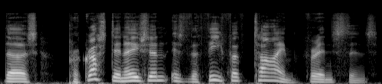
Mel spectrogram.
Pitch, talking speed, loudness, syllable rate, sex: 145 Hz, 140 wpm, -20 LUFS, 4.8 syllables/s, male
